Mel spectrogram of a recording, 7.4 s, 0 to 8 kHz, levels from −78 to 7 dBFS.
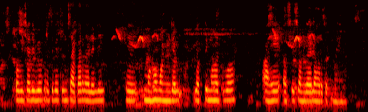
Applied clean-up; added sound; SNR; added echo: none; Bird; 12 dB; none.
